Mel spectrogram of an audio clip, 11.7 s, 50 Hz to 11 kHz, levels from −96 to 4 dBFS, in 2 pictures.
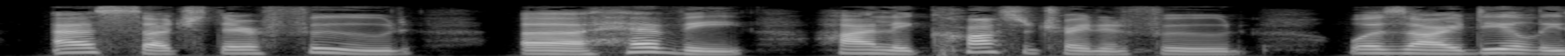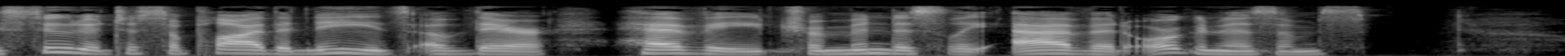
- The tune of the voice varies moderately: Yes, average, 3.7 semitones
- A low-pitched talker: No, medium, 150 Hz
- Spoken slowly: Yes, slow, 110 wpm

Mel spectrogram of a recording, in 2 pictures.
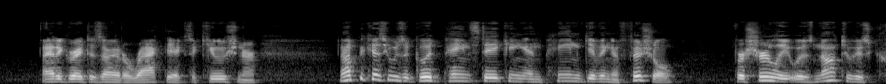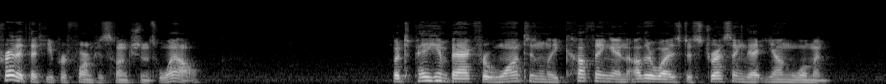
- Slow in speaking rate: No, average, 160 wpm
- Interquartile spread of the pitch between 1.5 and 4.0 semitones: No, wide, 5.6 semitones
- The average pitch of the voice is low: Yes, low, 130 Hz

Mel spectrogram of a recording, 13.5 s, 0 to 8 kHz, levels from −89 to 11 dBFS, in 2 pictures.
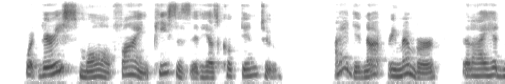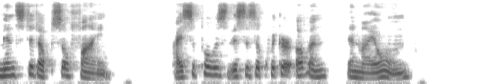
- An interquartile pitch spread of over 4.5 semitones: Yes, average, 5.3 semitones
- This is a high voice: Yes, high, 200 Hz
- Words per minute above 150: No, average, 140 wpm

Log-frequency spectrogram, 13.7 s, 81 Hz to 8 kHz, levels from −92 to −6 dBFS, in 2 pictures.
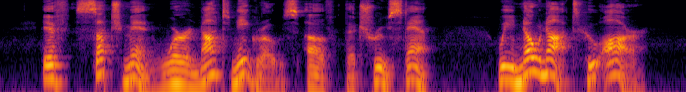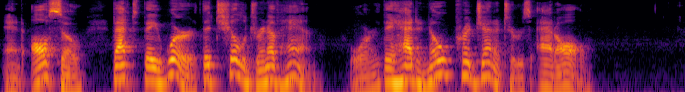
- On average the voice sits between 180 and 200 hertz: No, medium, 140 Hz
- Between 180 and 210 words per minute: No, slow, 135 wpm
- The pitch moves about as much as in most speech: No, wide, 6.2 semitones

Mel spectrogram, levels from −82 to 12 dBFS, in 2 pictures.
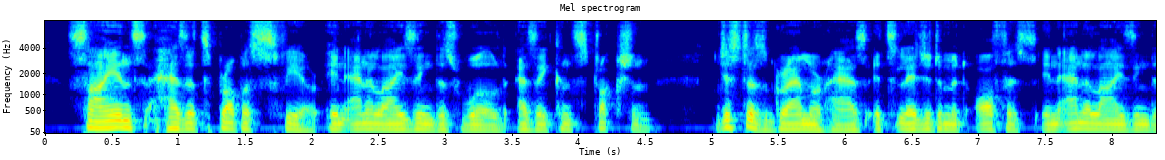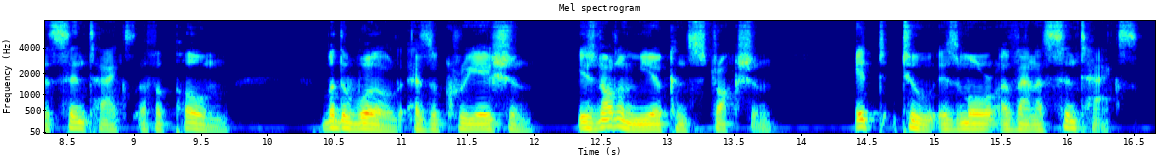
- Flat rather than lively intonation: Yes, narrow, 2.3 semitones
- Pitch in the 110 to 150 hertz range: No, low, 100 Hz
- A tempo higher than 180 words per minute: No, average, 160 wpm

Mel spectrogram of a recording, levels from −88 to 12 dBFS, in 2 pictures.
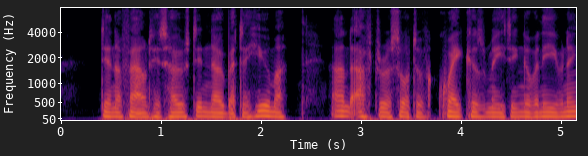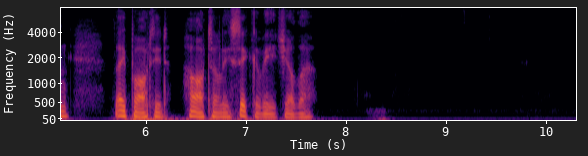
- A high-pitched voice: No, low, 110 Hz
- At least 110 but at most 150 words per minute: Yes, average, 145 wpm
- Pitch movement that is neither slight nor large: No, narrow, 2.1 semitones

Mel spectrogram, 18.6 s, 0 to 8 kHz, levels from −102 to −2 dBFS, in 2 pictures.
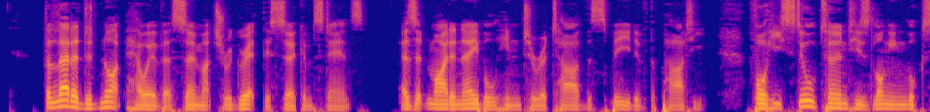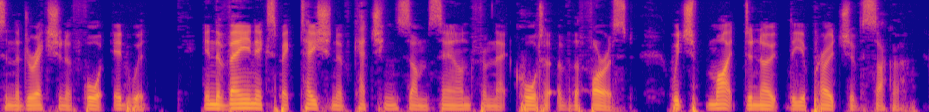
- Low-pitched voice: Yes, very low, 95 Hz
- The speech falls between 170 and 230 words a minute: Yes, average, 180 wpm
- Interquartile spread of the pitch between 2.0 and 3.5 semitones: Yes, average, 3.2 semitones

